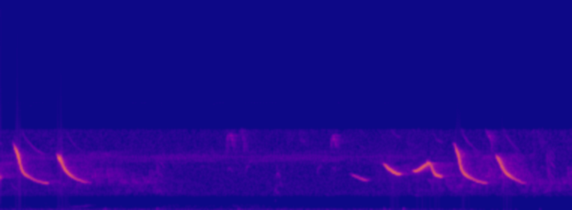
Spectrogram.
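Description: Rufous-collared sparrow singing: two clear, high down-slurred whistles, a pause, then a quick run of five sweeping slurred notes, over a faint high hiss.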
